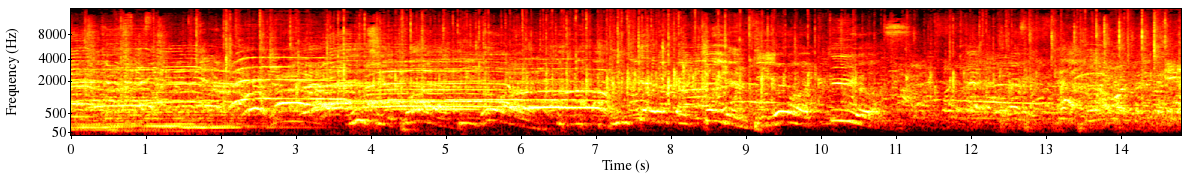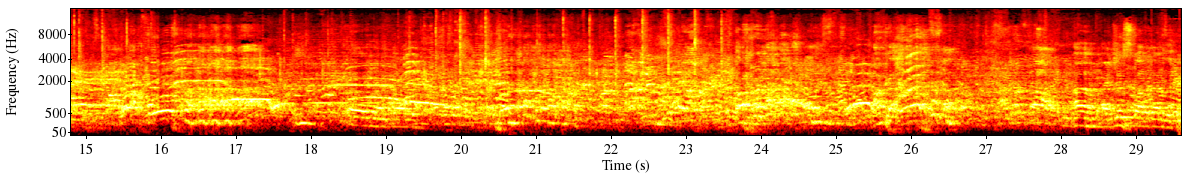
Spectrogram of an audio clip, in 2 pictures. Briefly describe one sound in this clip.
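A crowd cheers and shouts loudly in a noisy room.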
